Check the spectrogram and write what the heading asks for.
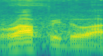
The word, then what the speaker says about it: Rapido: about to launch soon in the market called Rapido or Rapido actually is the uh pronunciation originally which is you know uh nickname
